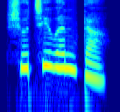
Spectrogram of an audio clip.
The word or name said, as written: ಶುಚಿವಂತ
